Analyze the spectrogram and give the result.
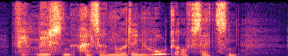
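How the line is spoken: Whispered. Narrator (German): flüsterte Ron Harry zu

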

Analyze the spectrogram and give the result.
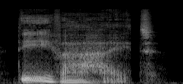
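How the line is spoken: Sigh. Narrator (German): Dumbledore seufzte

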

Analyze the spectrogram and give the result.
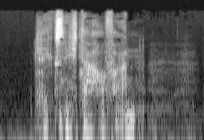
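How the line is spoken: Whispering. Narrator (German): flüsterte

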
